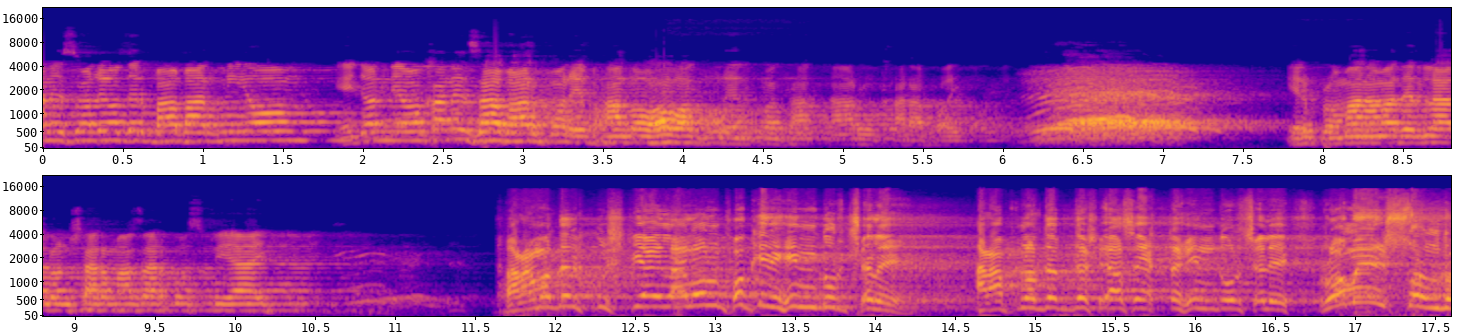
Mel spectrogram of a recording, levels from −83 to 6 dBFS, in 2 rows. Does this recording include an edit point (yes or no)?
yes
